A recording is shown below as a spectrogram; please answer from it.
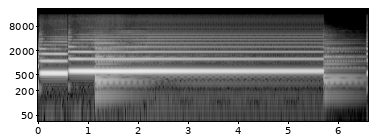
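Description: A clarinet plays a short note, then steps up to one long held note lasting about five seconds. About a second in, a piano chord sounds underneath it and slowly dies away. Both stop near the end.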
